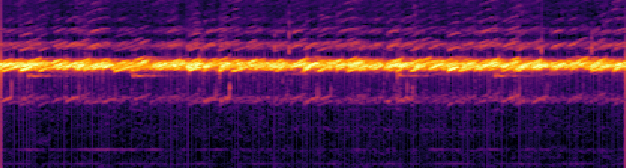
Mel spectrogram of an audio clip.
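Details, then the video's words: Massed spring peepers at a frog pond on an early-year night: countless high, piping calls overlap into a steady, shimmering trill, with individual peeps flicking out above the constant drone. "Relaxing Tree Frog Sounds"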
